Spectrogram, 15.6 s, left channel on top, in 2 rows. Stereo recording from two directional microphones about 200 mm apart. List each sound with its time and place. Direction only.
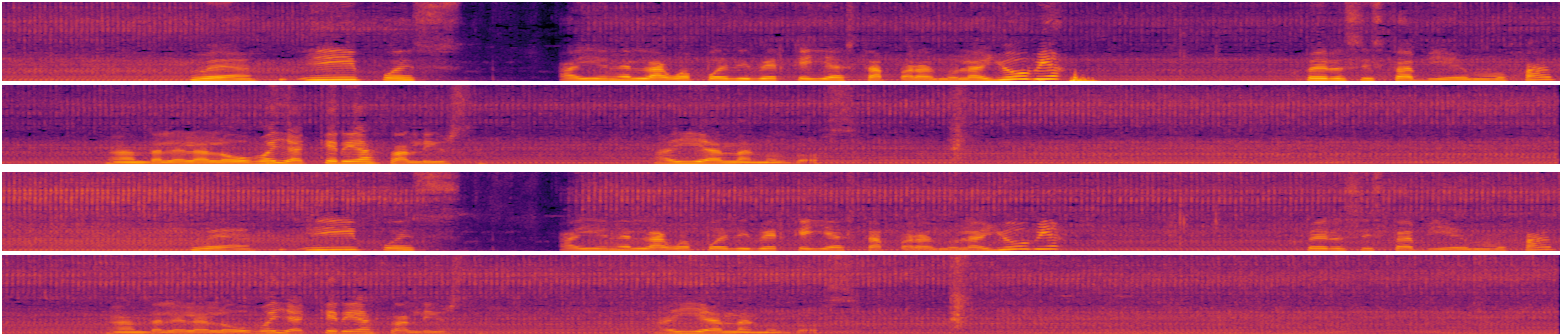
1.0 s speech: 40° left (ahead or behind)
2.8 s speech: 25° left (ahead or behind)
6.5 s speech: 30° left (ahead or behind)
11.1 s speech: 25° left (ahead or behind)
